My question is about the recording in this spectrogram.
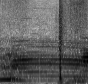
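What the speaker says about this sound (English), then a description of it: "Come on, cows." A cow lowing in the block-building game Minecraft, one low drawn-out moo heard close and clear, with a short thump partway through.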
